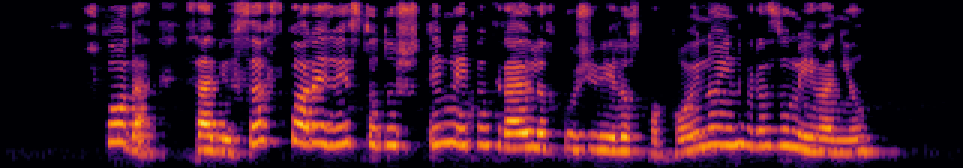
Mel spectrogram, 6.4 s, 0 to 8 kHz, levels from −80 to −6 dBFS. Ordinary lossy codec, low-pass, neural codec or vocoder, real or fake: none; none; none; real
